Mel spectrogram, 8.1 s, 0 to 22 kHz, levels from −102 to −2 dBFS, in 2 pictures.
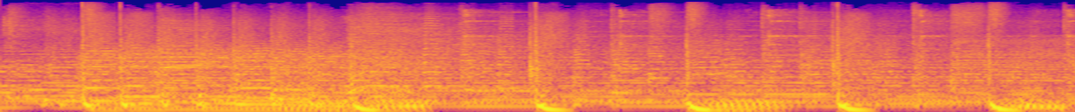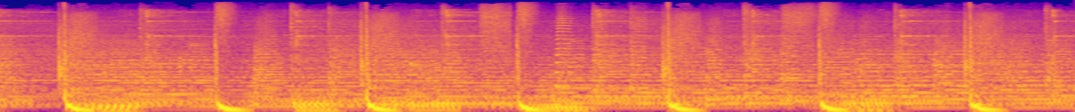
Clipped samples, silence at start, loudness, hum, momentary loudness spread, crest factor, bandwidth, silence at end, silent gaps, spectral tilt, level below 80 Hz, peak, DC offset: under 0.1%; 0 s; -12 LUFS; none; 4 LU; 12 dB; over 20 kHz; 0 s; none; -4.5 dB/octave; -20 dBFS; 0 dBFS; under 0.1%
